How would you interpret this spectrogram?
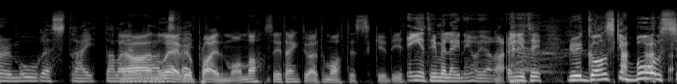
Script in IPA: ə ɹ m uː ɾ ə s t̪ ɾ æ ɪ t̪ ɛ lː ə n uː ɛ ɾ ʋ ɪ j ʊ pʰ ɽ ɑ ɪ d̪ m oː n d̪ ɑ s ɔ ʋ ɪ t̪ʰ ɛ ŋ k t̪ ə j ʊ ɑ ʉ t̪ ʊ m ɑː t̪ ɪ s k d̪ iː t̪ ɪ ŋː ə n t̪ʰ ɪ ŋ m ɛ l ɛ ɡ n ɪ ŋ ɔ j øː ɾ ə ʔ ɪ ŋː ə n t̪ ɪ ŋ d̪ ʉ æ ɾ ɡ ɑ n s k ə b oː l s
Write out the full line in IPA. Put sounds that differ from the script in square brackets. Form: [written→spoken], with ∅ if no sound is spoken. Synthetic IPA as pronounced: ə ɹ m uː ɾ ə s t̪ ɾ æ ɪ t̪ ɛ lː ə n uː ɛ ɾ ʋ ɪ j ʊ pʰ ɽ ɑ ɪ d̪ m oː n d̪ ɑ s ɔ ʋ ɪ t̪ʰ ɛ ŋ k t̪ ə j ʊ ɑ ʉ t̪ ʊ m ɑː t̪ ɪ s k d̪ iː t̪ ɪ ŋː ə n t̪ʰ ɪ ŋ m ɛ l ɛ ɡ n ɪ ŋ ɔ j øː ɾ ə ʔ ɪ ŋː ə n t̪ ɪ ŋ d̪ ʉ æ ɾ ɡ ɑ n s k ə b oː l s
